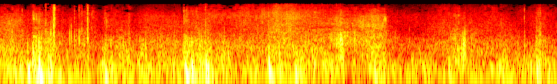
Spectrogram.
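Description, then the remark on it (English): Quick, steady footsteps thud along outdoors at a running pace, running away from an approaching patch of mist, about half a dozen strides over a constant breezy background hiss, moderately loud. “Let's run away! Run away! Come on, Rosie.”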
